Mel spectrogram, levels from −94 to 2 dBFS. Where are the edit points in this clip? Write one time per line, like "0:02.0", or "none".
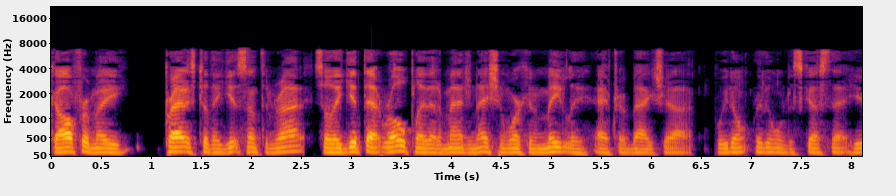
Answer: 0:02.5
0:06.6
